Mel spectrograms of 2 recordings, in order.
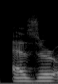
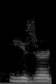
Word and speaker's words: Ezer: And the word literally translates to Ezer or Ezer, depending on how you want to pronounce it, this ancient Hebrew word.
